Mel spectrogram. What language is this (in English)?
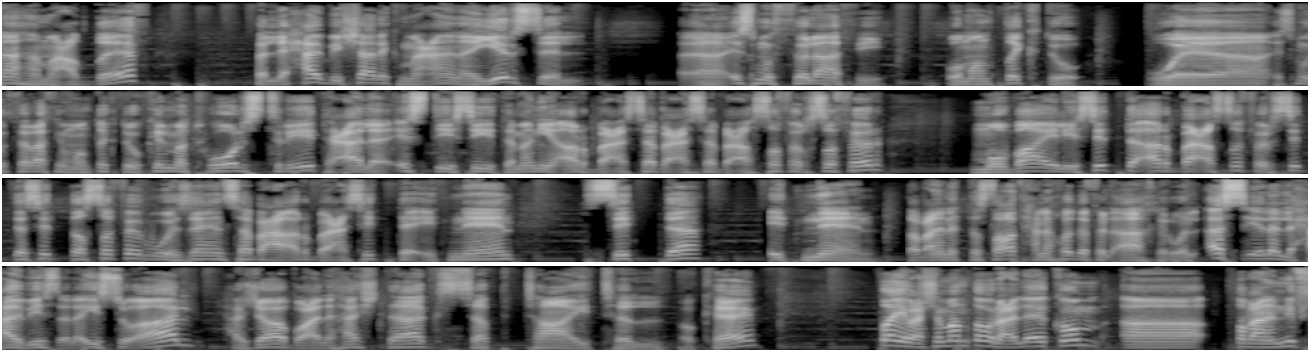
Arabic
